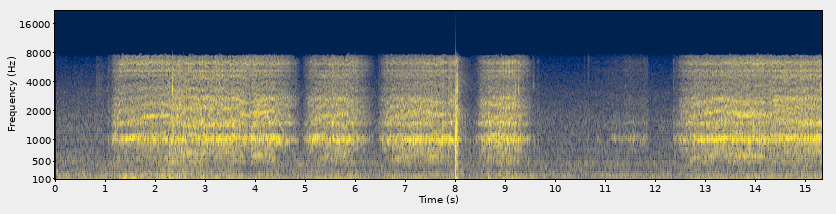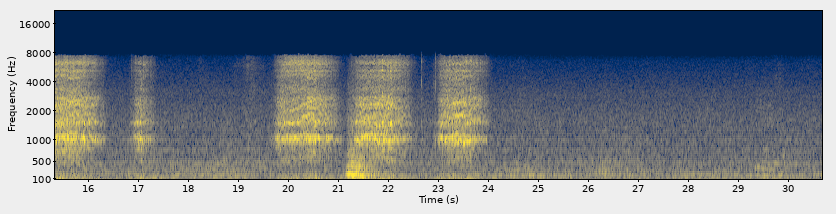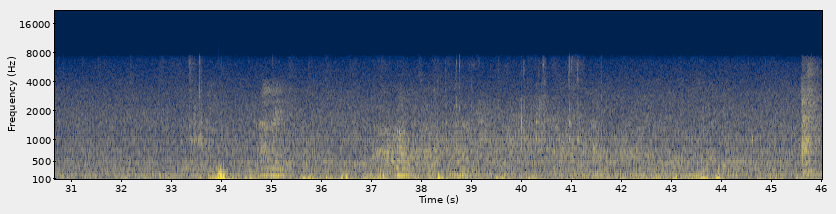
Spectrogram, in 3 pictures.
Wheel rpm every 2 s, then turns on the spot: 40, 160, 90, 100, 60, 10, 100, 150, 20, 10, 70, 50, 0, 0, 0, 0, 0, 0, 0, 0, 0, 0, 0.
10-12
